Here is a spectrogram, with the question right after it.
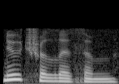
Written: neutralism

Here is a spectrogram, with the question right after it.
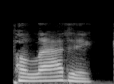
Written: palladic

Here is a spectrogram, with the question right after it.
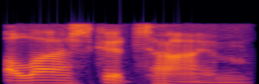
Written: Alaska time

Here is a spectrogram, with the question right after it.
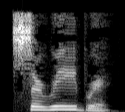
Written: cerebric

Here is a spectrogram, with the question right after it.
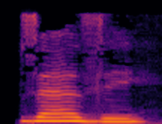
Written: zazzy

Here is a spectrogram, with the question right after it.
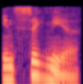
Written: insignia

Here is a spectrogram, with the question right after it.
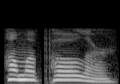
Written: homopolar

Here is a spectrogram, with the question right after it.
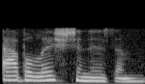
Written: abolitionism

